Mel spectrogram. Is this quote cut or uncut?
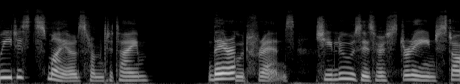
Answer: cut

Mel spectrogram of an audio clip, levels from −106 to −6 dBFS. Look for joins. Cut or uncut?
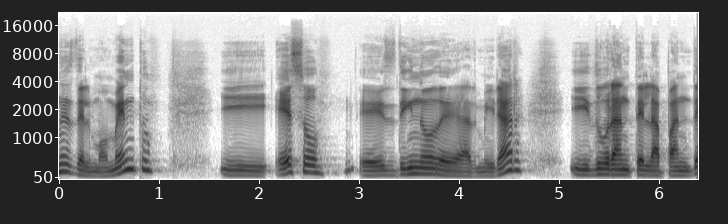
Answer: uncut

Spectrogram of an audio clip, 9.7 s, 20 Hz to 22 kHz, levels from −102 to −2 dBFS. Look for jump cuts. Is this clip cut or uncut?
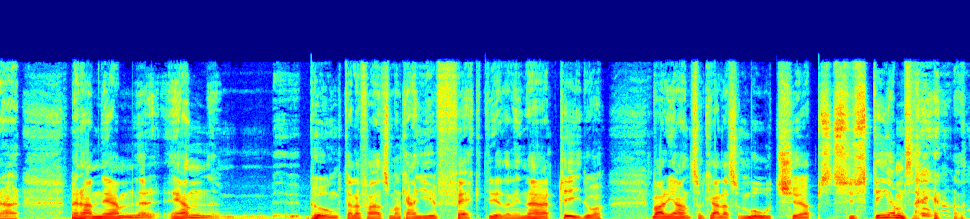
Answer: cut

